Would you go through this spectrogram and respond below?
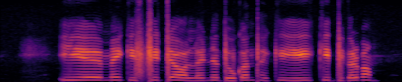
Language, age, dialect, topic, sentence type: Bengali, <18, Rajbangshi, banking, question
